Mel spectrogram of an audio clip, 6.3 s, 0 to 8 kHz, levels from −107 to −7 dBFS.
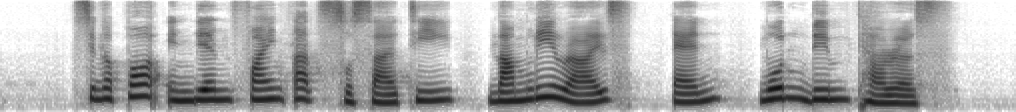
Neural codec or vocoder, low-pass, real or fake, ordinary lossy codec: codec, 16 kHz, 1 kbps, FunCodec, trained on Chinese and English, 50 frames a second; none; fake; none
